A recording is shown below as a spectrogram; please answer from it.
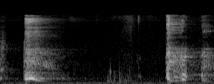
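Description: A man coughing twice, about a second and a half apart.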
